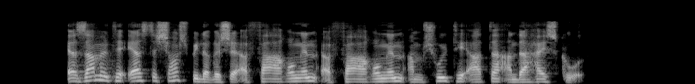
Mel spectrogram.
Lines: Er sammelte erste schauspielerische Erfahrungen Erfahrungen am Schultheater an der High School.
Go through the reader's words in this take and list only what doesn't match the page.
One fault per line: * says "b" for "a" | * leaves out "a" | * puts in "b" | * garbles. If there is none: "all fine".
all fine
